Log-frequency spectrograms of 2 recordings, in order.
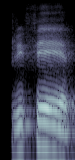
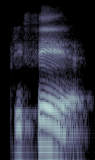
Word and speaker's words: prefer: Prefer. Do we double the consonant here? Yes. Preferring. Admit, admitting. Second syllable stress, because the second syllable is stressed. Prefer.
